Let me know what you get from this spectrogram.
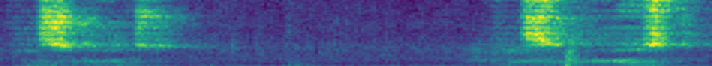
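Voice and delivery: whispered, barely voiced plea; weak whisper. Shown as a demonstration. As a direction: breathe the name out with no voice. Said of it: "cómo le habrían gritado". (susurro débil y sin fuerza)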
